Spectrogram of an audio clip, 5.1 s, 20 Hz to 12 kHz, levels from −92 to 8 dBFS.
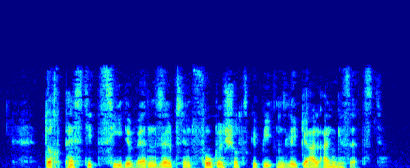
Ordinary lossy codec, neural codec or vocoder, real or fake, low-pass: AAC, 48 kbps; none; real; 7.2 kHz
